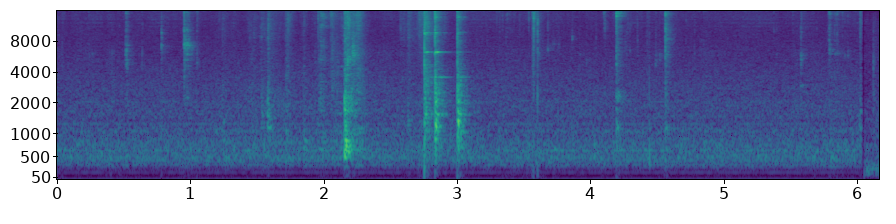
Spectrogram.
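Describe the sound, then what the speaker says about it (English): Eggshells clink and tap lightly as a yolk is passed back and forth between two shell halves to separate the egg whites, a scattered series of small, faint, close clicks in a quiet kitchen. "So you kind of juggle them between the 2 shells."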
